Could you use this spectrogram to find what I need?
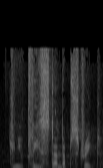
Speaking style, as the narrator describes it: hissed

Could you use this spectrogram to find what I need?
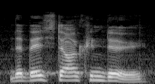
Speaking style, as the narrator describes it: growled the old station agent

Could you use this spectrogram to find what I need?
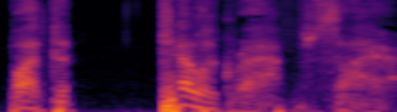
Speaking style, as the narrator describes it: He stammered out

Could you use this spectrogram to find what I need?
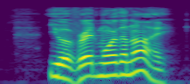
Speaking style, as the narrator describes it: he said, with a sigh

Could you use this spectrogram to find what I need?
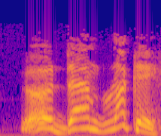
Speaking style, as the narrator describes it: shouted

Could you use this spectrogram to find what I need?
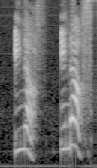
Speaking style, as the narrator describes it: cried some

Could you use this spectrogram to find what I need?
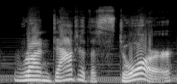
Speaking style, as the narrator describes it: thundered

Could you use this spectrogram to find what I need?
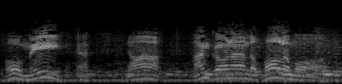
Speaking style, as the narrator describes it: the fat man grunts

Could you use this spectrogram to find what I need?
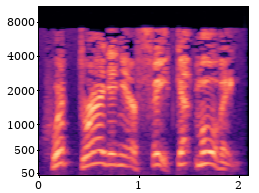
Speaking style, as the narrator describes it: she barked

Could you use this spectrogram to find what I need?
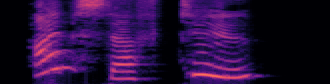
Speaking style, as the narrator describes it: suddenly interrupted a high, squeaky voice

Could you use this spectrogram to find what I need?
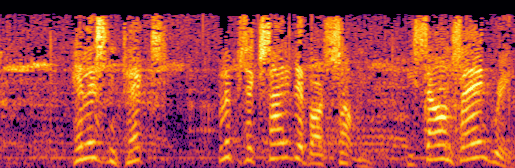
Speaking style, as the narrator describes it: Rusty exclaims

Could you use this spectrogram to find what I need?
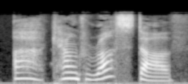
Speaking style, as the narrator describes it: exclaimed Pierre joyfully

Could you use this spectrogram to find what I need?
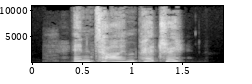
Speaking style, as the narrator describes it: Cleek asked breathlessly

